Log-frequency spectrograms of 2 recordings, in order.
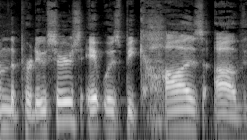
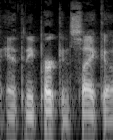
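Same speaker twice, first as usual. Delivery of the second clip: low aside; 5 semitones lower, 8 dB quieter than usual. Retold or imitated. Acted film quote, evil reveal.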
